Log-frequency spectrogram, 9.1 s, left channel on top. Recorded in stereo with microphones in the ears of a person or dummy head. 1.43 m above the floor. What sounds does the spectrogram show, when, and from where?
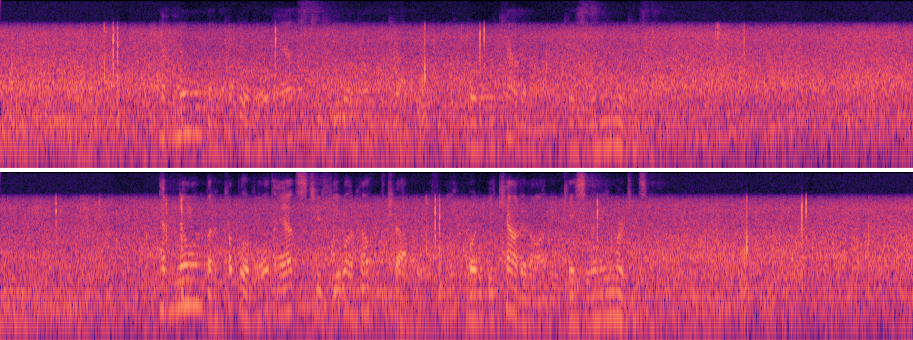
1.6 s a man speaking: 50° right (ahead or behind), 2 m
